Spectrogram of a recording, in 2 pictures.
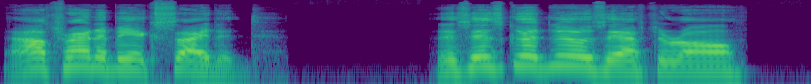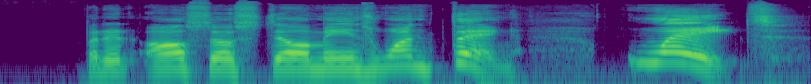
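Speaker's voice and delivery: Ham's voice. Acted. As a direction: try to sound excited, then catch a thought. Ham answers his father.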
